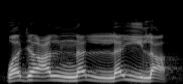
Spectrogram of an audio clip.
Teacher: یا ساکن سے پہلے زبر یالین ہے، نرمی سے ادا کریں گے. لام پر زبر آ رہا ہے وَجَعَلْنَا اللَّيْلَ. · لام مشدد، ذرا رک کر ادا کریں گے. یا ساکن سے پہلے زبر یالین ہے، نرمی سے ادا کریں گے.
